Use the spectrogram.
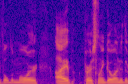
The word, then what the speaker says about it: Voldemort: Voldemort pronunciation just is a simple thing about how do you actually say Voldemort's name. Some people put a hard T at the end, so it'd be Voldemort. Some people say Voldemort.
